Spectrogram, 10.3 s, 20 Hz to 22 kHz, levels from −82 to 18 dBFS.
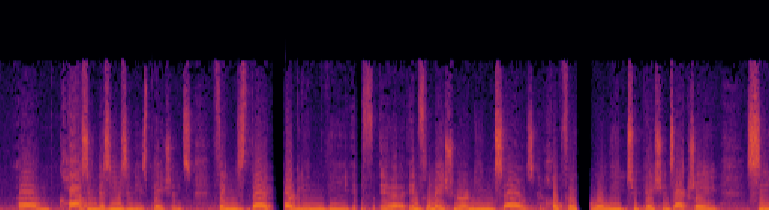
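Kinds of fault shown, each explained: Hard clipping: The signal is driven about 22 dB past what one stage can pass, so roughly a fifth of the samples are flattened. The result is a constant harsh fuzz on all loud sound, not the occasional crackle of light overload.
Short concealed packet loss: Twice, near 1.01 to 1.08 s and 2.20 to 2.23 s, about 40 ms and 20 ms never arrived. The receiver extended the preceding sound to cover each gap, heard as a brief smear rather than a held buzz or audible hole.
Burst of packet loss: At 3.63 to 3.80 s about 160 ms is lost, with a continuation fading to roughly 90 ms of silence. At 4.74 to 4.83 s, 80 ms goes. Both are longer than the smears, and sound resumes further on.
Long network dropout: At 7.69 to 7.89 s a fading continuation gives way to about 130 ms of silence within a 175 ms fill, and 180 ms of sound is gone. This is likely a network dropout.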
